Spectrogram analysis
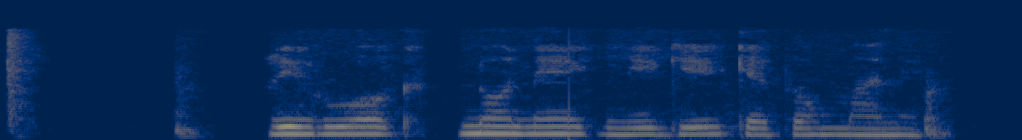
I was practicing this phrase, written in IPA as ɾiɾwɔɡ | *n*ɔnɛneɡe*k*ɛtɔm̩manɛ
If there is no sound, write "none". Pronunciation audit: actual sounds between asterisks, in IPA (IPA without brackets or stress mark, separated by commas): n, k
